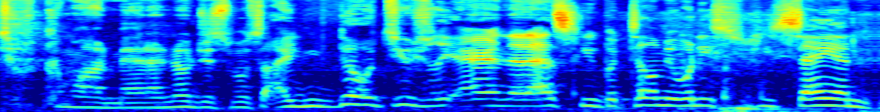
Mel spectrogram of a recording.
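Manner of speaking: very soft, secretive aside; hushed pleading. Retold or imitated. Moviegoer asking a friend to translate the Spanish, hushed. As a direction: keep it right down, as if nudging a friend mid-film.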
